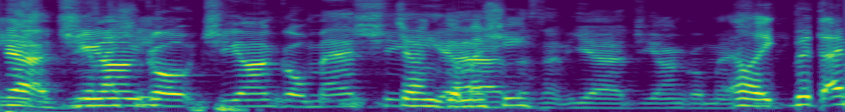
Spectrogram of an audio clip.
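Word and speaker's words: Jian Ghomeshi: And if you want to go out of the United States, there's how do you pronounce his name? Gianmessi? Yeah, Gian Gomeshi.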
